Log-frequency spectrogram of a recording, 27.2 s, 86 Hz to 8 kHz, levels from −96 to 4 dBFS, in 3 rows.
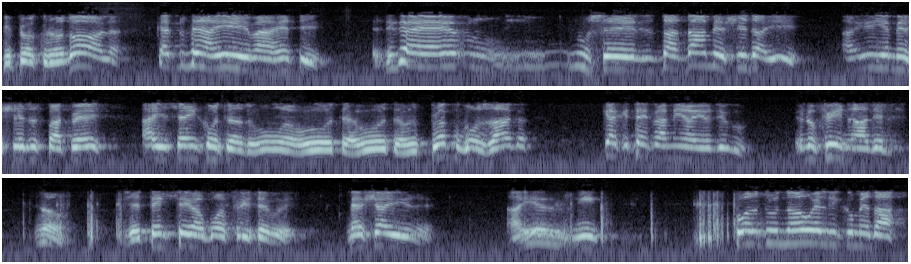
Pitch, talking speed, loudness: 235 Hz, 155 wpm, -26 LUFS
